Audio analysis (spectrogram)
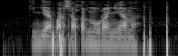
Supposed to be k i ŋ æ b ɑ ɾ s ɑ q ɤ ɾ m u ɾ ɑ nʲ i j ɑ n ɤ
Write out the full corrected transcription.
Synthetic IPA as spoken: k i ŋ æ b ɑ ɾ s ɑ q ɤ ɾ n u ɾ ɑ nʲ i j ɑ n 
